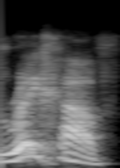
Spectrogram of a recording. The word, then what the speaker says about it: Rechav: the walls of thingy, Rachav is spelt with a het, and this is spelt with a chaf. That's a difference. So it's only because we don't know how to pronounce things properly that they sound similar. So they're called Rechav.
